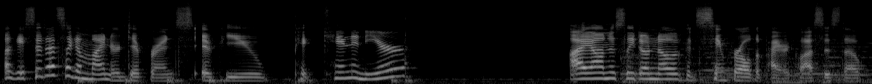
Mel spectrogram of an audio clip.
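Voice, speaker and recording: A woman's voice: a little high, very animated, moderate pace, sharp tone, soft background music. A woman giving casual, offhand game commentary, chatting informally to her viewers. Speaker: gaming video creator.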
